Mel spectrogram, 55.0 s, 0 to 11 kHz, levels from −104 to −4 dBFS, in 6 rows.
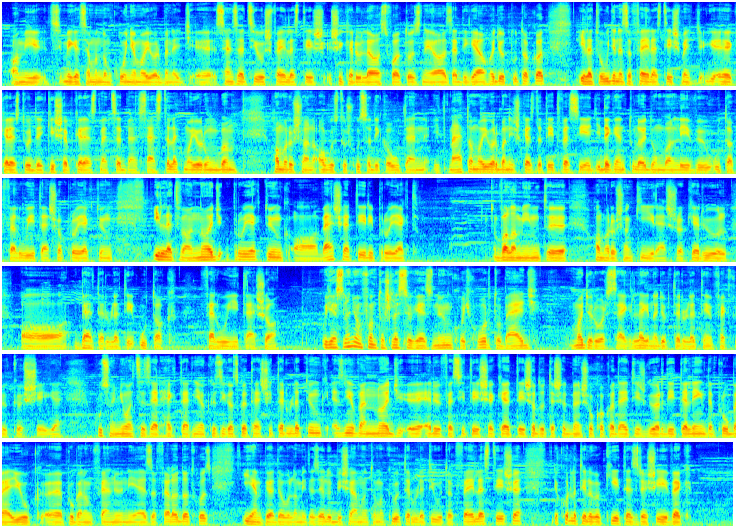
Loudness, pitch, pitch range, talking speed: -31 LUFS, 90 Hz, 85-95 Hz, 120 wpm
